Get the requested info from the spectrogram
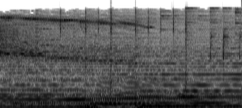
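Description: Theme music for a news programme's title bumper: held synthesized chords with a high sweep gliding slowly downward and a few light ticking accents.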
